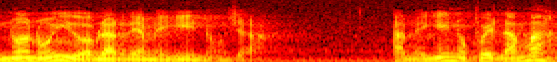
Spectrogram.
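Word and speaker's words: Ameghino: mundo lo que fue ameguino en su época y hasta la época de nuestra juventud decir a meguino era sacarse el sombrero hoy algunos lo pronuncian a mejino a mellino Se ha perdido hasta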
